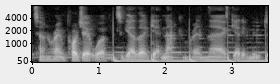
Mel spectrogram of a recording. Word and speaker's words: Nakama: That was a really quick turnaround project, working together, get Nakama in there, get it moved across and get the game back out into players' hands after it being shuttered for a while.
